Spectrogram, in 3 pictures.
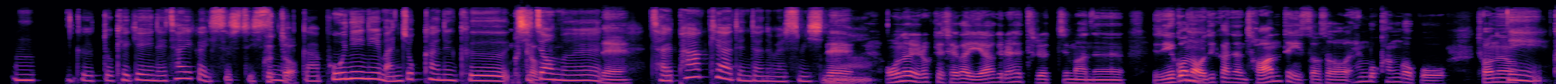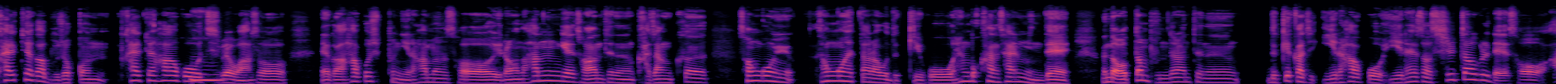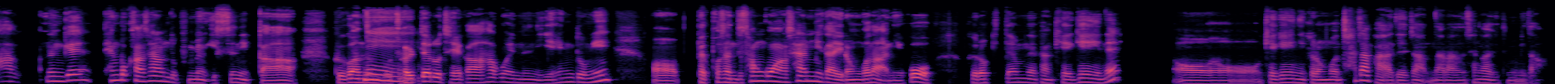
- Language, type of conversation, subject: Korean, podcast, 일과 삶의 균형은 성공의 일부인가요?
- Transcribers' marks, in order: other background noise; tapping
